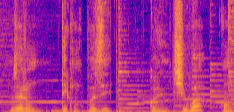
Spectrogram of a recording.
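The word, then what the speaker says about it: こんにちは: pour faire ce son on met le bout de sa langue derrière les dents du haut et on prononce vous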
